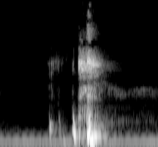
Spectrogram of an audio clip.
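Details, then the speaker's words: Female sneezing after announcing it: a single sneeze with two quick catching inhalations and then a sharp, explosive burst, over a faint steady hum. "I'm gonna sneeze. You sneeze. Sneeze."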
